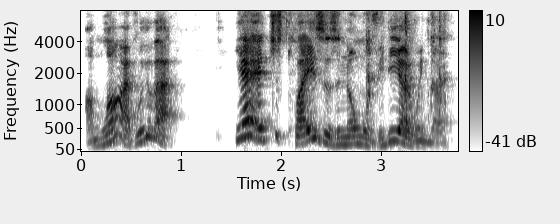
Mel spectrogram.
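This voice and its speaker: A man with a cold and a rough, sick-sounding voice, hosting a casual live stream and grumbling with exasperation. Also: a little high, huge pitch swings, moderate pace, slight background noise. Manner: grumbling, exasperated, swears freely. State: has a cold, coughing. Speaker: electronics video host.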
